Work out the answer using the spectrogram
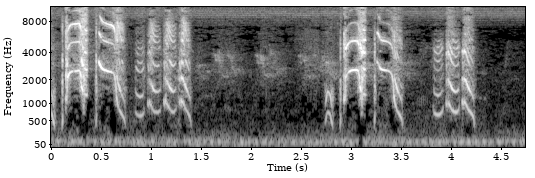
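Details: Alexandrine parakeet, natural sound, talking: two bursts of loud, harsh, ringing squawks, each a quick cluster of three or four strident descending notes, with a quiet gap between.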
